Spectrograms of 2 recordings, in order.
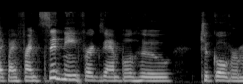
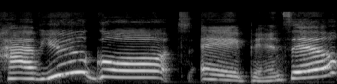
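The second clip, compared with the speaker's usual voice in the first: put-on very slow, high, drawn-out little-kid British accent; 9 semitones higher, 7 dB louder than usual. Retelling what the little kids say to her, in a little kid's British accent. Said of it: "they have these little British accents".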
